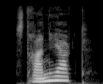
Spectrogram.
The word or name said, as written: strandjagt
